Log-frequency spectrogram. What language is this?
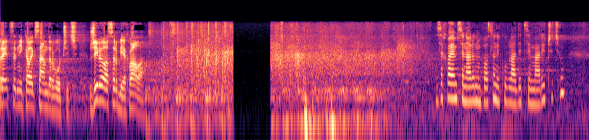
Serbian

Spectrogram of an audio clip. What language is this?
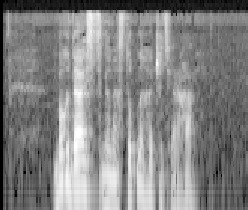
Belarusian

